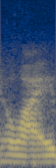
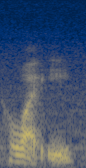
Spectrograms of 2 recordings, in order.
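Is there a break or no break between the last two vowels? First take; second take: no break; break. First: The last two vowels run together smoothly. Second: A short break separates the last two vowels. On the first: This is the speaker's usual mainland way. "I always still say Hawaii" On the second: This is the local island way. "there's a mark between that the two eyes, and that's supposed to be like a space"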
